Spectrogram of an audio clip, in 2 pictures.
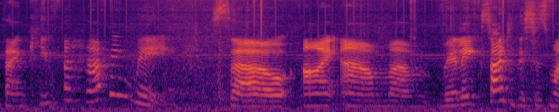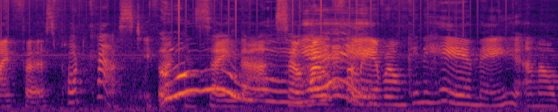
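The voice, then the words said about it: British accent. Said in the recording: “you will enjoy her British accent, which is going to be great on the ear”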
